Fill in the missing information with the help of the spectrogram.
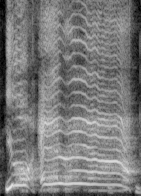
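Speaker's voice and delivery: high, slow, shouted mock accent; hammed-up accented general yelling at his men; mock Chinese general. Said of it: "the general comes out and looks at the others and goes".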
